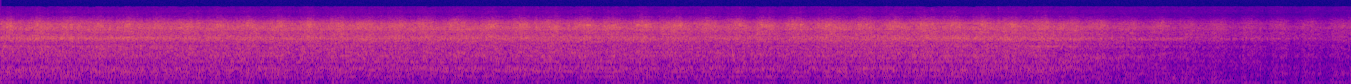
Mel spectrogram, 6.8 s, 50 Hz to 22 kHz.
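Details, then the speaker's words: Lada VAZ-2106 carburettor engine running on petrol, recorded from inside with the window open: uneven, stumbling idle that gets worse with choke pulled; owner suspects float chamber overfilling from debris under the float needle seat after long LPG use. "подсос вытягиваю, машина начинает еще хуже работать. Так что я думаю, что просто переливает поплавковая камера."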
